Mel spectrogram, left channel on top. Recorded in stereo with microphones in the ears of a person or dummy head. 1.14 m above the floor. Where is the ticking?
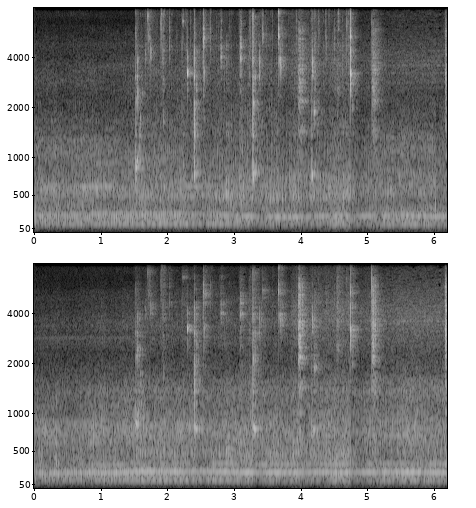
15° right (ahead or behind), 1.4 m.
